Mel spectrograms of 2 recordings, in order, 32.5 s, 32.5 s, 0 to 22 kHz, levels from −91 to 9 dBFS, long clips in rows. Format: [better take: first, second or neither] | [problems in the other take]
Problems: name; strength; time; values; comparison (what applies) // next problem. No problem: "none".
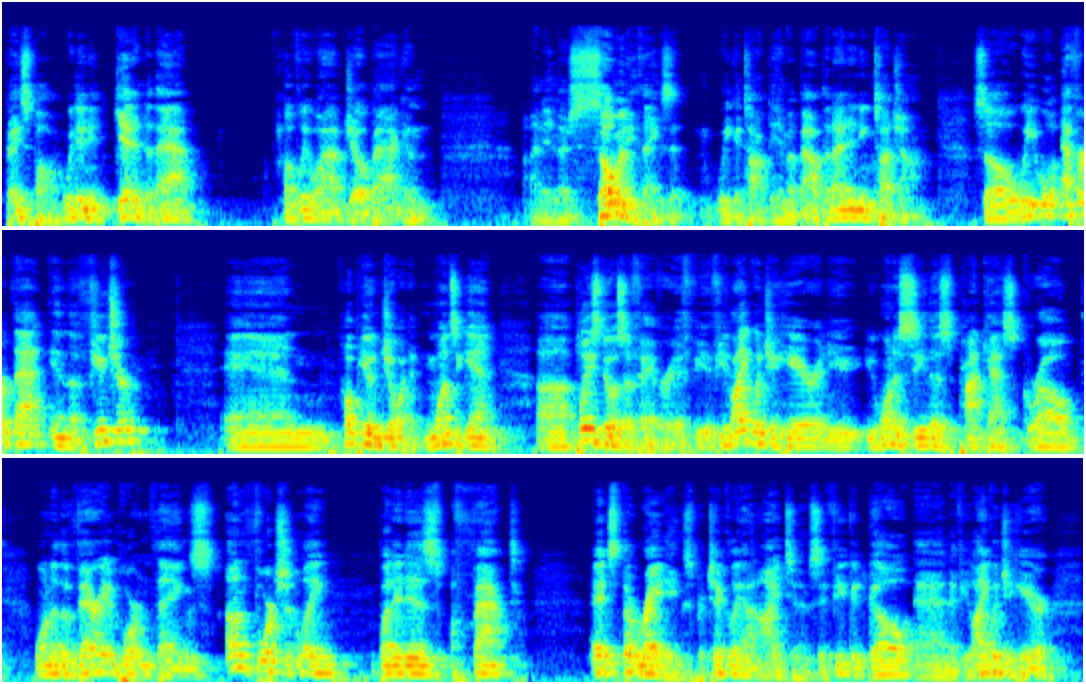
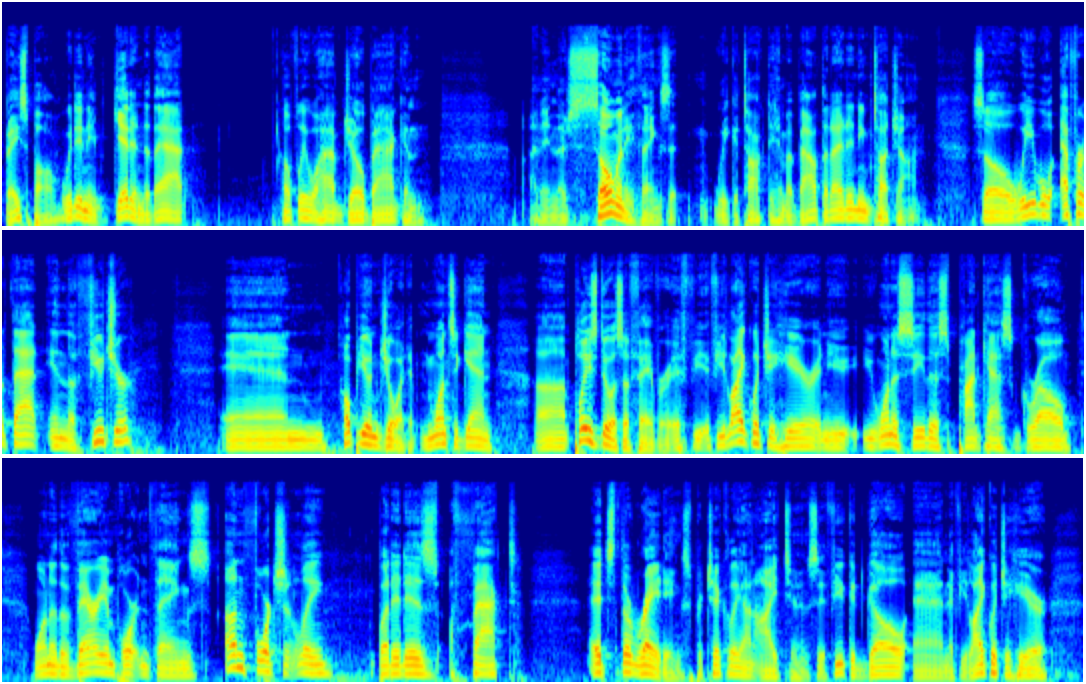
second | room echo; slight; dies away in 0.3 s // off-mic speech; far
